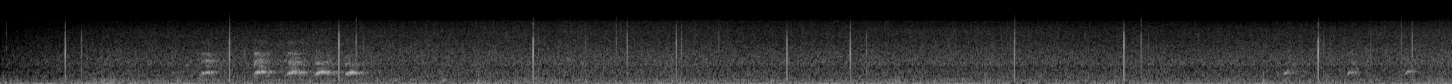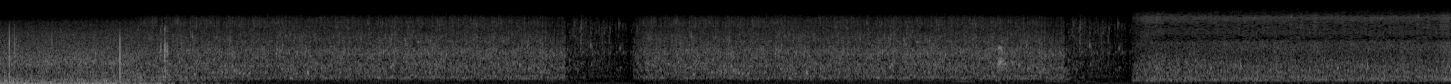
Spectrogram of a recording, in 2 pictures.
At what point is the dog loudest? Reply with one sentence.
The volume of the dog peaks at 3 seconds.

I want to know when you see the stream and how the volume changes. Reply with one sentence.
You can hear the stream from 0.0 to 28.9 s, at a steady volume.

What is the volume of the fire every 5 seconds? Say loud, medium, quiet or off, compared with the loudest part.
medium, loud, loud, loud, off, off.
